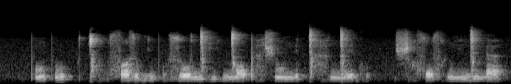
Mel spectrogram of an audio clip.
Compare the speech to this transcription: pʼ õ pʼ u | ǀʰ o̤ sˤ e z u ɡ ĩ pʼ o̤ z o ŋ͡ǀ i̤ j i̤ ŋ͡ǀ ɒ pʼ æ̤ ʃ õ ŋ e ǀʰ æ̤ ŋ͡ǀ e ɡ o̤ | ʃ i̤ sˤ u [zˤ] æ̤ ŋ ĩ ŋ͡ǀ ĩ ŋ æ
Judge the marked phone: correct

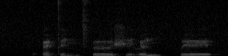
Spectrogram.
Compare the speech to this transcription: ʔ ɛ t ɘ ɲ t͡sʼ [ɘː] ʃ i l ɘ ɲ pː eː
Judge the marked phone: correct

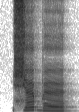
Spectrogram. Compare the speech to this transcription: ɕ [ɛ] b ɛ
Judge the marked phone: correct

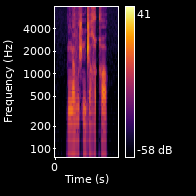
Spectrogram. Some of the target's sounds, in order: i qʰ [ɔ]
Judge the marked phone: correct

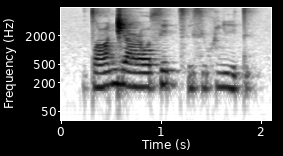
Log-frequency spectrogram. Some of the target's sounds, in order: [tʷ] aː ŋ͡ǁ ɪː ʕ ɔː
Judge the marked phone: incorrect: tˤ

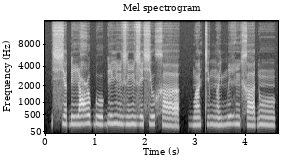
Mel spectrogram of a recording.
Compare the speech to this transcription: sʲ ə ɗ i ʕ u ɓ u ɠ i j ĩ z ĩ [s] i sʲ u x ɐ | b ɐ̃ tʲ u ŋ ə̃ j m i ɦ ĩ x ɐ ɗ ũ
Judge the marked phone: incorrect: z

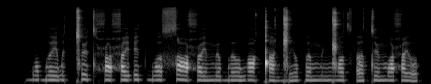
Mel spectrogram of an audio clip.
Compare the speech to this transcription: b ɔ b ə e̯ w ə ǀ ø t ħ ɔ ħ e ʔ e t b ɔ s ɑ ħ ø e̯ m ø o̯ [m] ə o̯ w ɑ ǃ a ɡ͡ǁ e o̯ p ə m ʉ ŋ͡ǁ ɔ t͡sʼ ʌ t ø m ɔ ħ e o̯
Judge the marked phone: incorrect: b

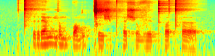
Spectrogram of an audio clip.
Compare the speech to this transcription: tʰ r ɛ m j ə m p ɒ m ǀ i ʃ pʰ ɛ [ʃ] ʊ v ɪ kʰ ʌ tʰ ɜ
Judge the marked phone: correct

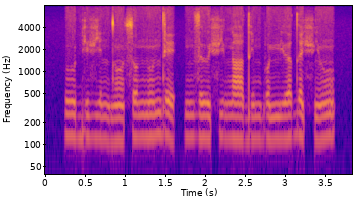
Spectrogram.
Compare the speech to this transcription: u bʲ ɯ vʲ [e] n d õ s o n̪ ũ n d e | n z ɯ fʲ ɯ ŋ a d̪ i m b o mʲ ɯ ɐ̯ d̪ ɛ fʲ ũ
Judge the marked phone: correct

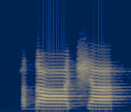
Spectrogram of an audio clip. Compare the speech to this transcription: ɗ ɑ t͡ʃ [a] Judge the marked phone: correct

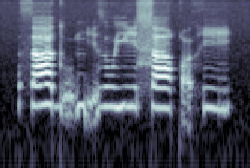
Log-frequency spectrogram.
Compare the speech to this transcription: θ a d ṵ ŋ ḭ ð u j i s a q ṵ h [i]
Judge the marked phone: correct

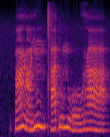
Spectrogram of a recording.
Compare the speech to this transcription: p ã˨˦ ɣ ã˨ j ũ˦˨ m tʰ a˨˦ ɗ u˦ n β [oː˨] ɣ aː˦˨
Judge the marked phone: correct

